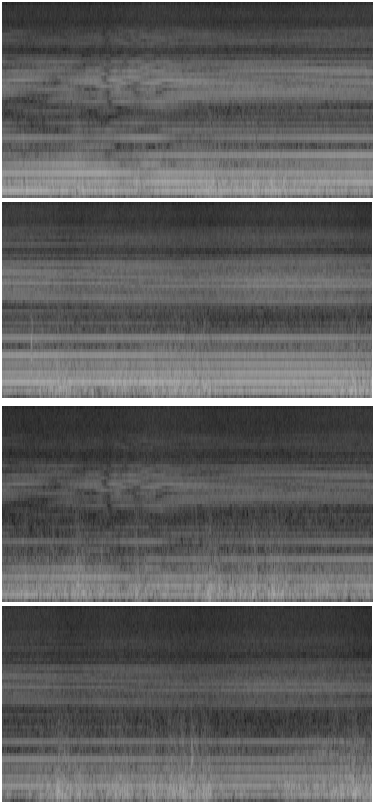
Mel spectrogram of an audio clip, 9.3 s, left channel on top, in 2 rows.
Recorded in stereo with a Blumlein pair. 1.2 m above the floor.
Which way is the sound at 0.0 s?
20° left.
